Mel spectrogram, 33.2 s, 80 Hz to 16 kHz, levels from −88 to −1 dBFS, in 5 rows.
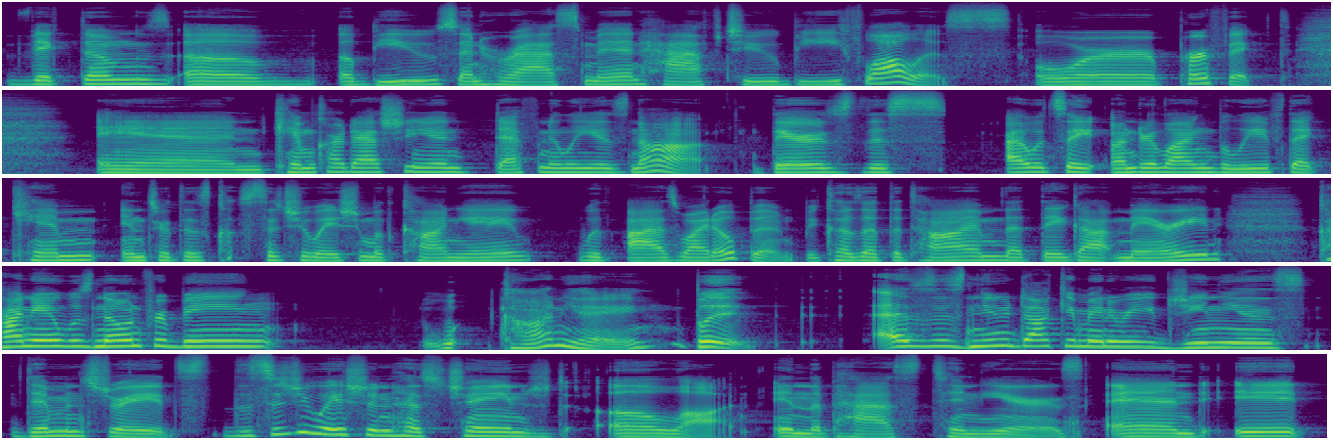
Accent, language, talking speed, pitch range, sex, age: American, English, 125 wpm, 140-175 Hz, female, 20-39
